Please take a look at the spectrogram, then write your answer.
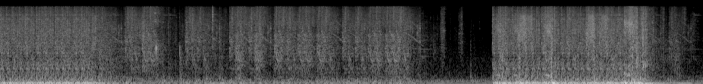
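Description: Rapid bursts of gunfire in the online shooter Point Blank, loud clustered shots and automatic fire over a constant game background, with a brief lull before a sharp resumption.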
